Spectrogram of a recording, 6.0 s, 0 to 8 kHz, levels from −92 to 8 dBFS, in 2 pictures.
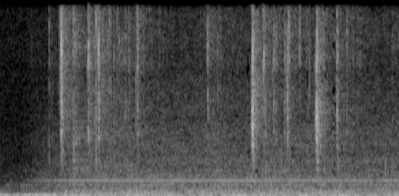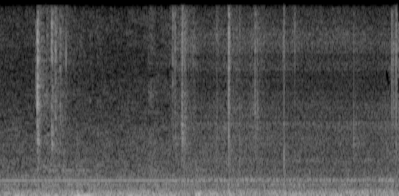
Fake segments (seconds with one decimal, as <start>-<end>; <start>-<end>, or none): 4.3-6.0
